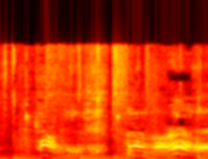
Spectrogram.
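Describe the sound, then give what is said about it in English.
A bulldog puppy whimpers and yips in a tub filled with water while struggling to get onto a tiny inflatable float: a run of high, wavering whines with short yelps, continuous and fairly loud over a brief stretch, with no talking. “Yeah, it's the sound of a bulldog, and in the video, you see this dog in a tub that's filled with water, and he's trying his very best to get onto a tiny inflatable float, but you know he's struggling with it”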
